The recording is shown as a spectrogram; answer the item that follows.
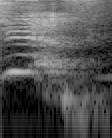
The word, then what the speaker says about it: GIF: The creator of Jif says it's pronounced Jif.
